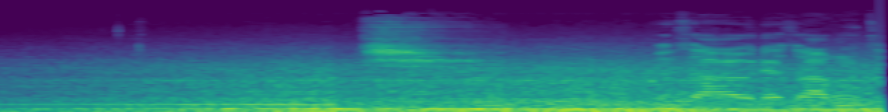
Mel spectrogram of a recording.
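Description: Steady low rumble of a car driving, engine and road noise heard from inside the cabin, with a short hiss about two seconds in.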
